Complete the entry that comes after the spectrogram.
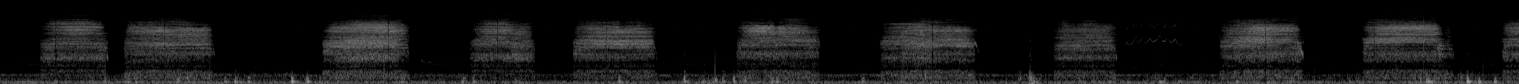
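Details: Hungry wild barn owl nestlings at feeding time, a run of about ten rasping, hissing snore calls, each under a second, repeated irregularly every one to two seconds, with faint clicks and shuffling between them.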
